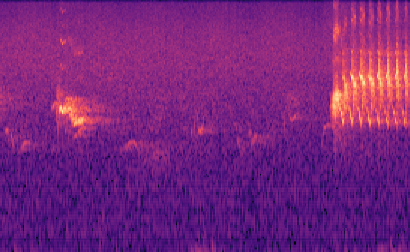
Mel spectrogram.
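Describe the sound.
A woodpecker calls with a short, sharp high chirp and a few faint high notes, then a rapid rattling series of high calls at the end, over a quiet background with no talk.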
